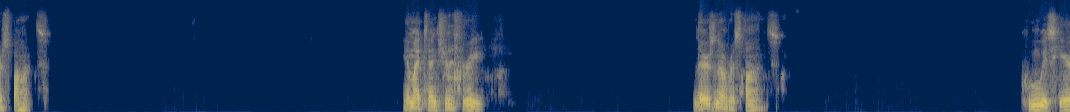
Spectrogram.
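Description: A man speaks calmly in short phrases with long pauses, heard close through a microphone.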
